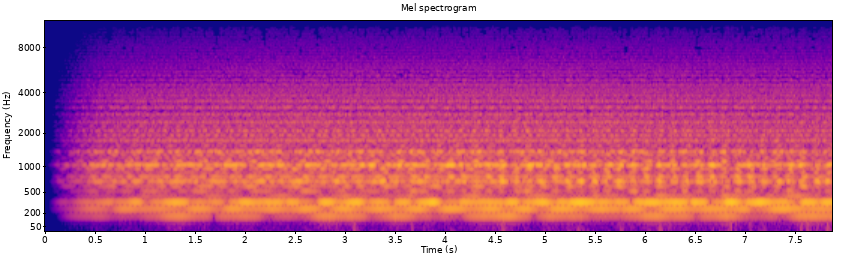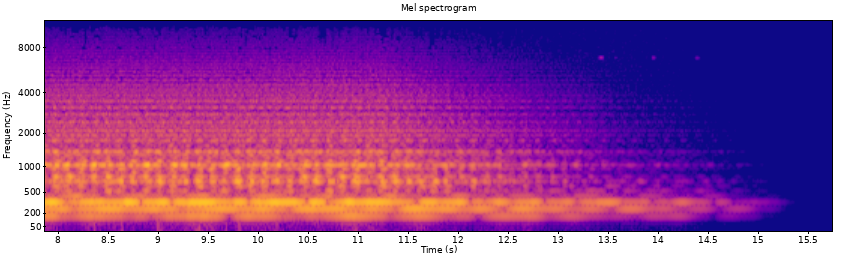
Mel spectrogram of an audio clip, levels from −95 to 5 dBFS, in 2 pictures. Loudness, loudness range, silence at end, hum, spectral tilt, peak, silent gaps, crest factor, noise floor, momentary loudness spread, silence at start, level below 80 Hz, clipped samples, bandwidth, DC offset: -15 LUFS; 10 LU; 1.45 s; none; -7 dB/octave; -2 dBFS; none; 14 dB; -70 dBFS; 12 LU; 0.3 s; -70 dBFS; under 0.1%; 7 kHz; under 0.1%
